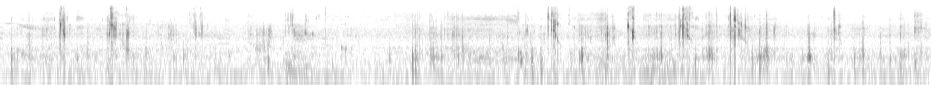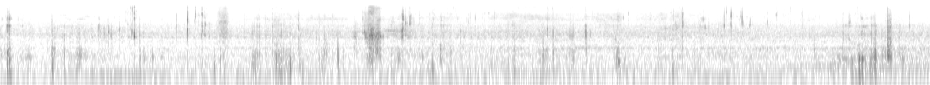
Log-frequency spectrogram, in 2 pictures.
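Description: Close-up mouth sounds of a man eating rice and chicken curry by hand: chewing with sharp clicks at irregular intervals.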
